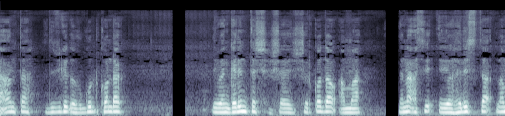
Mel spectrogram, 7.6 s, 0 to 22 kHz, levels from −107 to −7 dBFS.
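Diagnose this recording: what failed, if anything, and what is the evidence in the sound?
Gritty, metallic treble with nothing above 14.9 kHz points to the codec stage, likely HE-AAC compression near 24 kbps rebuilding the highs from copied lower bands.

200 ms holes at 2.58–2.78 s and 5.78–5.98 s are a gap between chunks from playback or storage, with silence inserted where 3-second chunks join.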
